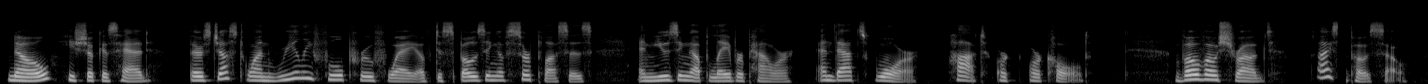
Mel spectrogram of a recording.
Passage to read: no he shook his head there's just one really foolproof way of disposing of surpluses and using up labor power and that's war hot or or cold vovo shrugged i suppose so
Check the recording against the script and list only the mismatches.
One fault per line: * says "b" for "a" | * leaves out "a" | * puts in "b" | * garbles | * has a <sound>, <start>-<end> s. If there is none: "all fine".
* has a dropout, 13.4-13.5 s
